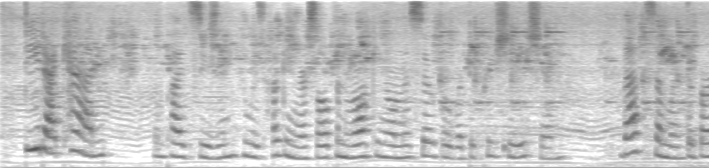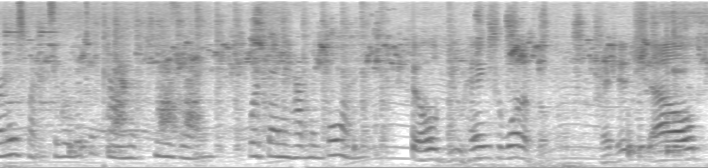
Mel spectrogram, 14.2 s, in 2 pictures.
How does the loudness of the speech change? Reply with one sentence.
The loudness of the speech stays about the same.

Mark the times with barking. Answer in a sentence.
The barking can be heard from 7.7 to 9.2 s.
